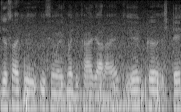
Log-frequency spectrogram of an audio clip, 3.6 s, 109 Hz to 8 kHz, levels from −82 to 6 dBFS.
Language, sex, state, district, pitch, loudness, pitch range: Hindi, male, Uttarakhand, Uttarkashi, 120 Hz, -16 LUFS, 105-125 Hz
